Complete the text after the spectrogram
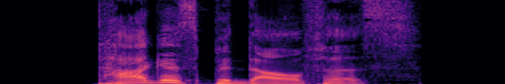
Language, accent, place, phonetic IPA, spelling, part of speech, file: German, Germany, Berlin, [ˈtaːɡəsbəˌdaʁfəs], Tagesbedarfes, noun, De-Tagesbedarfes.ogg
- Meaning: genitive singular of Tagesbedarf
